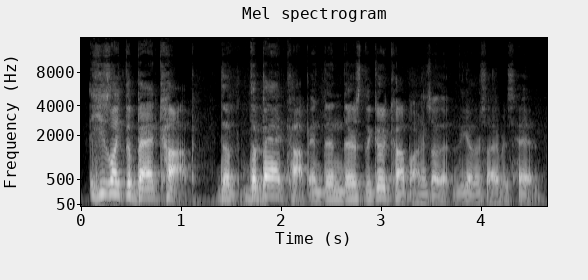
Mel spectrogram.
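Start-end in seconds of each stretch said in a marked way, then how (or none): none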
